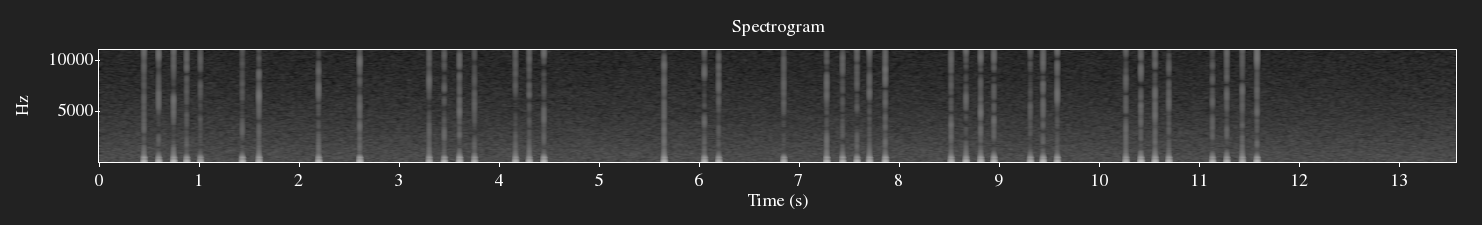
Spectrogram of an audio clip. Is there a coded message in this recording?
Yes: tap code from 0.4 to 11.6 s, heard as knocks on a wall, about 7 knocks a second. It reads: WAS BEST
